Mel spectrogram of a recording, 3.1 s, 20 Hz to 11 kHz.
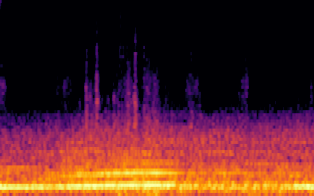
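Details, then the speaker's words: Modified 2018 Golf 7.5 GTI on boost, exhaust valve opened in loud mode: deep steady drone climbing smoothly with a clean exhaust note, no popping or flutter; sounds much healthier. "it sounds a lot healthier."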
